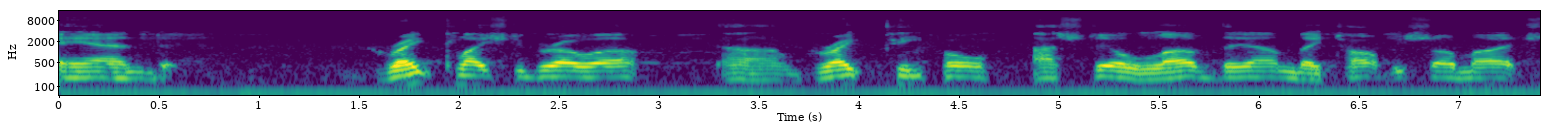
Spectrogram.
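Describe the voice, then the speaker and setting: A man with a South Carolina accent speaks at a fairly slow pace. His pitch is very deep and low. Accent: Southern US (South Carolina). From US South, South Carolina near Savannah. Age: 60s. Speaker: pastor. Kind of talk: interview conversation. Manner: halting, many repetitions and fillers.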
